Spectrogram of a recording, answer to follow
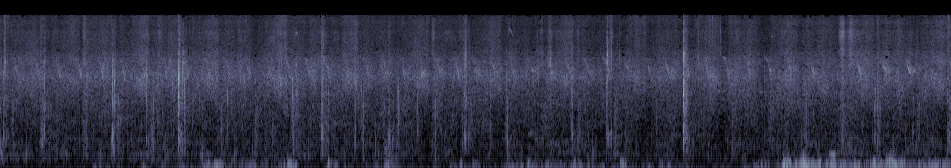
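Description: Footsteps on a village path, irregular steps about once or twice a second, with faint high chirping throughout and a low rumble near the end.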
